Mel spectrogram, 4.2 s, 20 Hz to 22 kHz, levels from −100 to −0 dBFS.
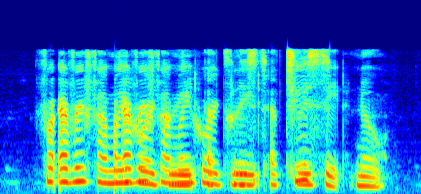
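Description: From 1.14 s to 3.30 s the speech is heard twice: a second, equally loud copy trails about 0.7 s behind, dry and full-band, cutting in and out abruptly. This doubled audio track likely comes from a slower second capture path mixed in.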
